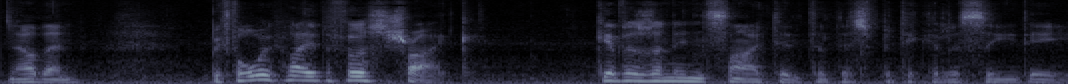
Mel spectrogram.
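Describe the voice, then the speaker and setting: Pausing long and often, a man speaks in a somewhat breathy voice with very wide pitch swings. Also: medium pitch for a man, moderate pace. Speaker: show host. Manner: upbeat.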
